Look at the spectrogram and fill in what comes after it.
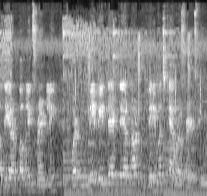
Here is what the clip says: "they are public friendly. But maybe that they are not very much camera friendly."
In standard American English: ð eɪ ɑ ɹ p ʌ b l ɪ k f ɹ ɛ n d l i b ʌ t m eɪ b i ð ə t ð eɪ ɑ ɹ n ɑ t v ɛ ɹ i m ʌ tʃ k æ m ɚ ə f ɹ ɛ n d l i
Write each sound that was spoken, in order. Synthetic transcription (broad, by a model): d eɪ ɑ ɹ p ʌ b l ɪ k f ɹ ɛ n d l i b ʌ t m eɪ b i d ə t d eɪ ɑ ɹ n ɑ t v ɛ ɹ i m ʌ tʃ k æ m ɚ ə f ɹ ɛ n d l i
